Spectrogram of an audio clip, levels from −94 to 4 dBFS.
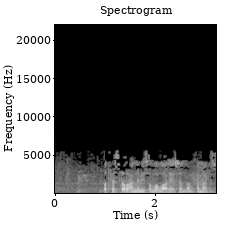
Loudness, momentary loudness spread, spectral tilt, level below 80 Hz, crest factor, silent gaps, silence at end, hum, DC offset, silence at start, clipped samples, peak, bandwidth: -20 LUFS; 20 LU; -10.5 dB/octave; -60 dBFS; 18 dB; none; 0 s; none; under 0.1%; 0 s; under 0.1%; -2 dBFS; 5.8 kHz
